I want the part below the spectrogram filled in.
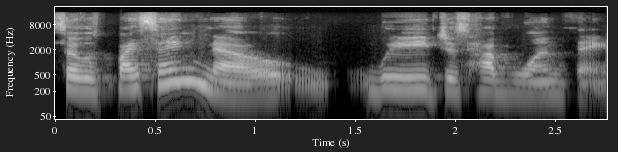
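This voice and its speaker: A woman with a Californian accent speaks in a dark, mellow tone with lively intonation, recorded very cleanly over a silent background. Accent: Californian American. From US West Coast (Los Angeles, San Fernando Valley). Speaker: self-help business executive and coach. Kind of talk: interview conversation.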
